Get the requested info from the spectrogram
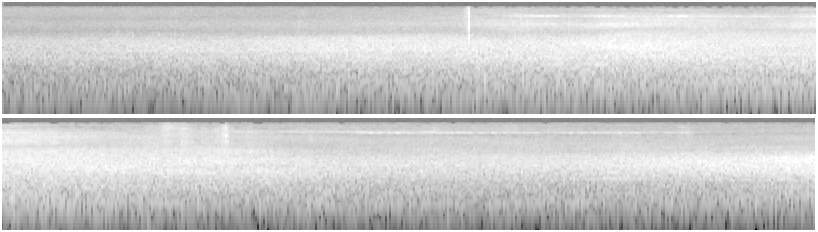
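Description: A vehicle passing: a rushing noise that swells to a peak about four seconds in and then fades slowly.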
